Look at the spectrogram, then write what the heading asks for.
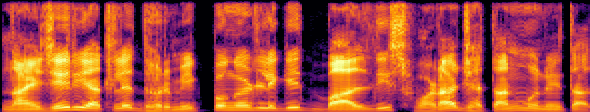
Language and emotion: Goan Konkani, neutral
